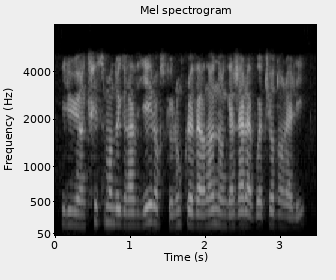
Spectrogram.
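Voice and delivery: plain reading voice

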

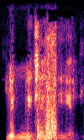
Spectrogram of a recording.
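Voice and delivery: normal talking voice

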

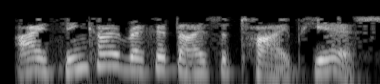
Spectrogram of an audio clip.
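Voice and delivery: high, knowing wifely irony; ironic. A narrator's reading. Sybil answers Vimes's rant about stubborn fighters, ironic. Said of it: "with an irony that failed".

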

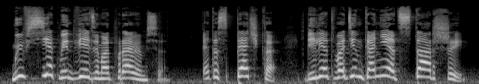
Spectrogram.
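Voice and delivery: high, loud panicky wail; hysterical. Acted. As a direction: panic like it's the end. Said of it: "Прекрати истерику".

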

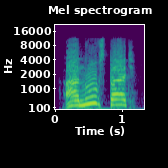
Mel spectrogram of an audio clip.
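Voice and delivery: loud, high, slow yell; barking shout. A narrator's reading. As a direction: bark the order right in his ear. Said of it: "гаркнула у меня над ухом".

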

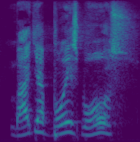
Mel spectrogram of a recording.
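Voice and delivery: Salvadoran way of speaking. Retold or imitated. Quoting the Salvadoran brother's testimony, slow Salvadoran accent. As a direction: draw it out the Salvadoran way. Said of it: "Eso es salvadoreño".

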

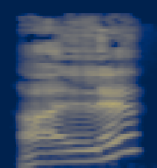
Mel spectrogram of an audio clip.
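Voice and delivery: loud, rising showman's cue; gleeful call. A narrator's reading. Magician rejoicing before the applauding crowd, gleeful call. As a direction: call out in triumph, swooping up. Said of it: "радовался Жиль".

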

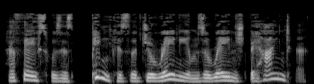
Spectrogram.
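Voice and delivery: ordinary delivery

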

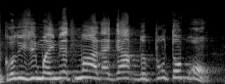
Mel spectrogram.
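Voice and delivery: very high, loud shrill order; shouting. Acted. Amanda jumps into the taxi, shouting the destination. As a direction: cry out the destination urgently. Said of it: "en criant".

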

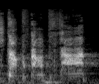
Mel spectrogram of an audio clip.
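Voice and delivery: high, loud frantic cries; desperate high yell; panicked shouting. Acted. Ron desperately trying to halt car.

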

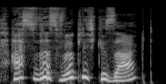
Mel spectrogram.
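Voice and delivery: high, lilting mocking question; amused disbelief. A narrator's reading. Brother laughing at his sister's choice of word, derisively incredulous. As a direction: tease with exaggerated incredulity. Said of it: "lachte Moritz".

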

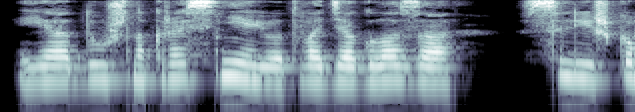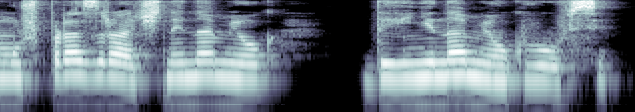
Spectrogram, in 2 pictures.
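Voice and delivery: ordinary delivery

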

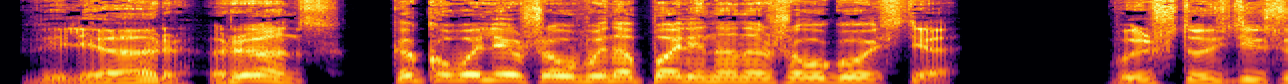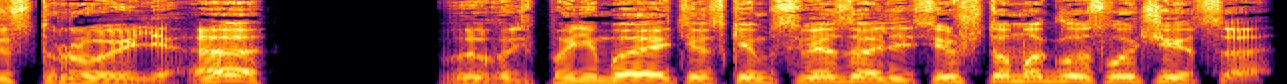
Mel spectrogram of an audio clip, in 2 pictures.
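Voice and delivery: loud, high scolding; angry scolding father. Acted. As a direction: scold the sons angrily. Father scolds his sons.

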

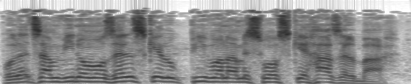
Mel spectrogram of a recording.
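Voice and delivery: a high, fawning exclamation; bow and chirp it up high like a servile waiter; eager waiter exclaiming. Acted. Waiter offers drinks.

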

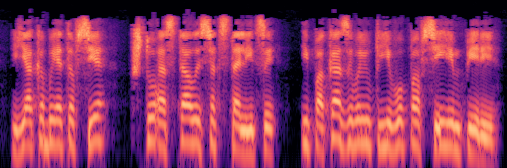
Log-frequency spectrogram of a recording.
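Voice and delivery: ordinary delivery, nothing marked

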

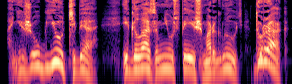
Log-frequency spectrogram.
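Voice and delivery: high, loud exasperated scolding; vexed shout. A narrator's reading. Girl warns the old man he will be killed, exasperated shout. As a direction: shout a furious warning at a fool. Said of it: "досадливо сказала Зора".

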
